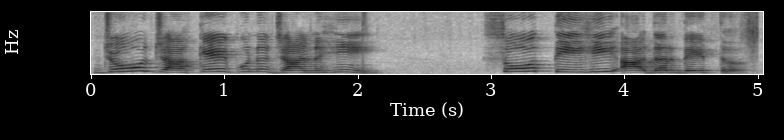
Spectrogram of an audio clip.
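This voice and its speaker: A woman teaching Hindi poetry meter, explaining patiently step by step and repeating her points to students. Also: sits high.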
